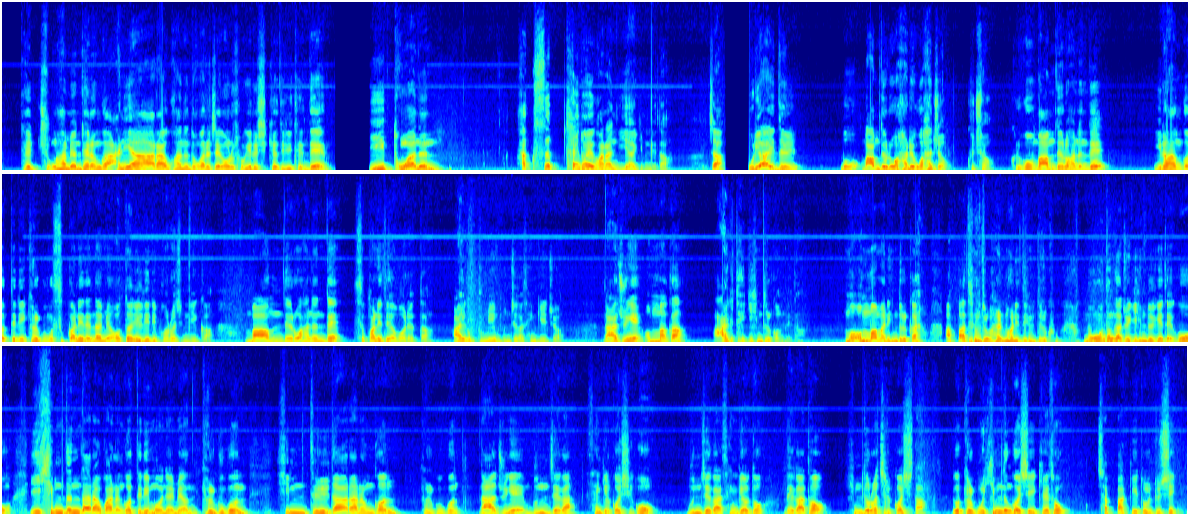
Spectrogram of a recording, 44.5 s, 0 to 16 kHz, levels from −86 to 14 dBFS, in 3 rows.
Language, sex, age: Korean, male, 40-59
